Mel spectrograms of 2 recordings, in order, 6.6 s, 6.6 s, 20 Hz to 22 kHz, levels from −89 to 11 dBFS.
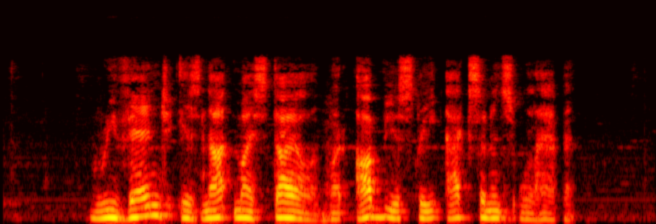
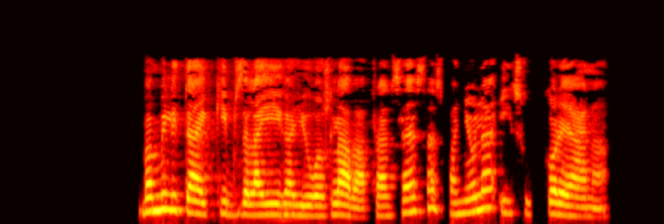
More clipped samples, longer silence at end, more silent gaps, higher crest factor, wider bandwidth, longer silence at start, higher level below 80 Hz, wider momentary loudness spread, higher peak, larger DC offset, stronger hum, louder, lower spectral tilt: neither; first, 0.85 s vs 0.6 s; second, none vs 5.40-5.44 s; about the same, 18 dB vs 18 dB; about the same, 8 kHz vs 8 kHz; second, 0.9 s vs 1.4 s; about the same, -62 dBFS vs -64 dBFS; first, 14 LU vs 10 LU; second, -8 dBFS vs -2 dBFS; neither; neither; second, -25 LUFS vs -18 LUFS; first, -6 dB/octave vs -3.5 dB/octave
